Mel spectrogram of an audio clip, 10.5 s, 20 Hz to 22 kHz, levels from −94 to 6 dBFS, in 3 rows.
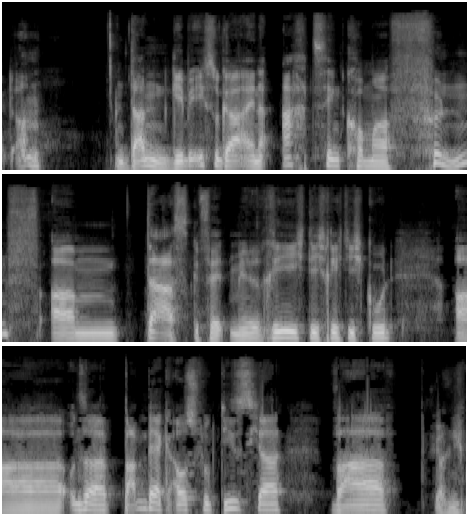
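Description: Speech, with an adaptive stream at a lower bitrate from 6.62 s to the end. The quality drops suddenly with no gap. Treble thins, nothing sounds above 16.7 kHz, and codec artefacts rise. This fits a switch from roughly 96 to 32 kbit/s AAC.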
